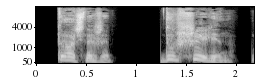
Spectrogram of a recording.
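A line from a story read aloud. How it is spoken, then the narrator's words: Sudden realization exclamation. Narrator (Russian): воскликнул я, прочитав документ о долговых обязательствах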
